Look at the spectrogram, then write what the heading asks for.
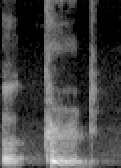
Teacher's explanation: contoh kata occurred, stresnya di suku kata yang kedua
